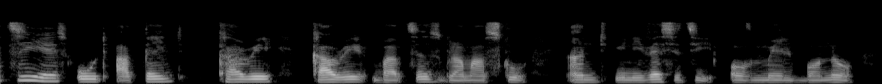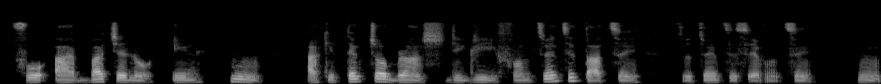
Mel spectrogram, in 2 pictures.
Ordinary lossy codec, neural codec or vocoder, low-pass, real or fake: none; none; 7.2 kHz; real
